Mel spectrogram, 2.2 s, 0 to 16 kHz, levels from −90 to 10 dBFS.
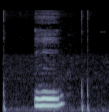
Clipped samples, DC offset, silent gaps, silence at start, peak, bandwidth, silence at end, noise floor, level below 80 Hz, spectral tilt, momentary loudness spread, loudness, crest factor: under 0.1%; under 0.1%; none; 0.05 s; -8 dBFS; 11.5 kHz; 0.4 s; -57 dBFS; -54 dBFS; -8 dB/octave; 25 LU; -18 LUFS; 14 dB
